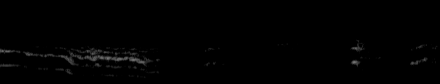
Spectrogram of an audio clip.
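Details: Young Blenheim Cavalier King Charles Spaniel puppies from a litter of six, indoors in a puppy pen; a long high wavering whine slides downward, followed by short tonal whimpers at intervals.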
